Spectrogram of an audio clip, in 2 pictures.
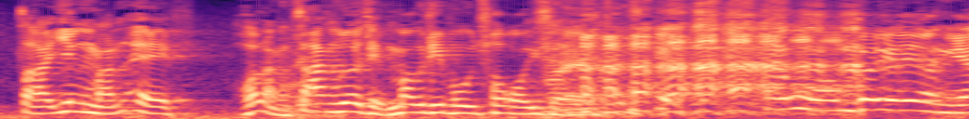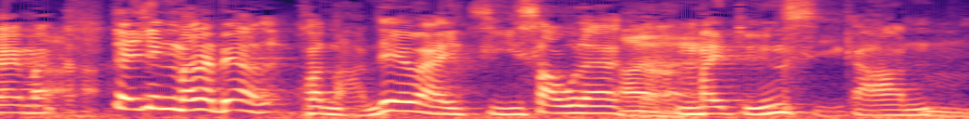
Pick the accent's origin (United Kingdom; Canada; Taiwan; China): China; Guangdong; 因為我哋廣東人係口頭嘅語言，寫係有分別啊嘛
